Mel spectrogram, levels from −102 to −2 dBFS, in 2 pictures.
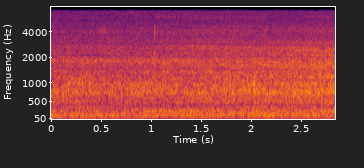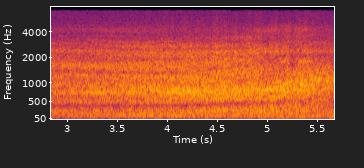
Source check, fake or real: real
